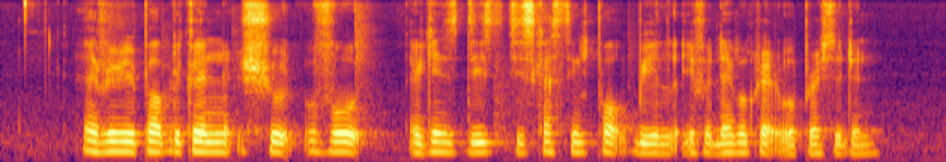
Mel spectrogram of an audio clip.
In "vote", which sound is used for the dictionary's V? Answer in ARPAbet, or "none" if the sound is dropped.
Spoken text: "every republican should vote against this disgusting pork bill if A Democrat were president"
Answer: V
